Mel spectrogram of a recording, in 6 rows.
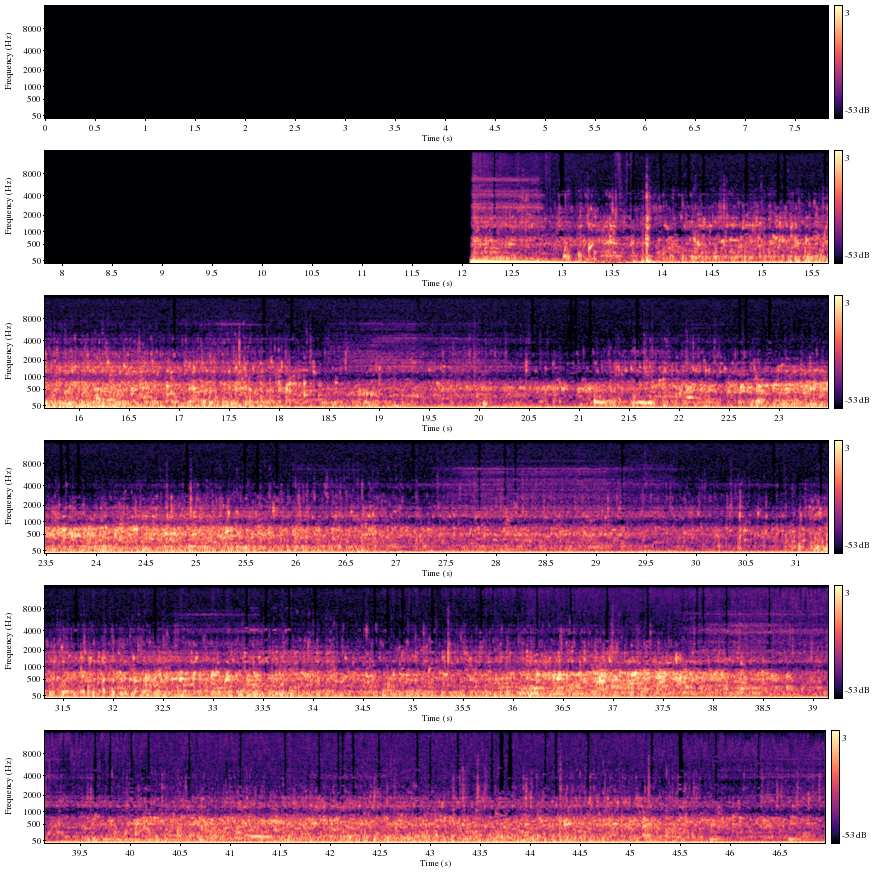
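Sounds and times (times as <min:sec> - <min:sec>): diver regulator bubbles gurgling: 0:12.1 - 0:46.9.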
